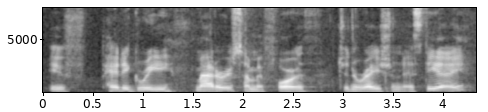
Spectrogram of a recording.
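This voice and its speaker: Argentine man chatting haltingly on a TV set. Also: a little high, steady tone, gravelly, darkish tone. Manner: halting, with many fillers and restarts. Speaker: guest musician. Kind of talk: casual interview talk. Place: TV studio set.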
